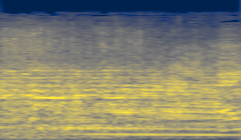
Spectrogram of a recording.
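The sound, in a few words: aerobatic airplane tumbling in a shoulder roll at air show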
